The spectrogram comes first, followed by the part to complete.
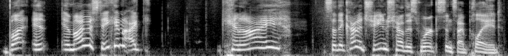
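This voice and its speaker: A man hosting a gaming video with playful, excited, casual commentary, joking along with the game. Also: extremely high pitch, a little slow, no echo, clean studio sound. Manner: playful, jokey, talks to the game.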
